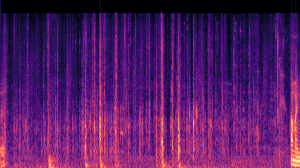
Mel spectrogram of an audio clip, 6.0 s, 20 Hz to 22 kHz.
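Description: Plastic center-console trim of a Mercedes W204 being wiggled loose by hand, giving irregular clicks, knocks and light rattles.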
